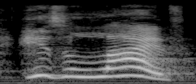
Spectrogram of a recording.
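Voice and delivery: joyful news. Acted. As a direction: announce it with jubilant relief. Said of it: "think of the joyous day".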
